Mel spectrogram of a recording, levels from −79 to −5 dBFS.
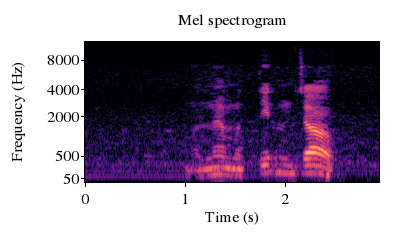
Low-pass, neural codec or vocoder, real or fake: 10.8 kHz; none; real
